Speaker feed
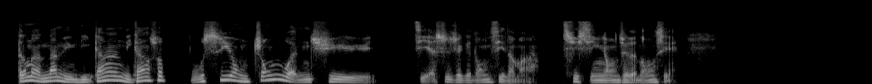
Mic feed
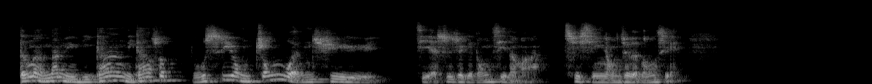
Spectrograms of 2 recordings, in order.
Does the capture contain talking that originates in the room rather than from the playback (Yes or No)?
No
